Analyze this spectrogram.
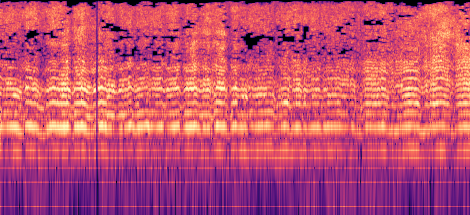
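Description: A mosquito's steady, high, nasal whine that wavers gently in pitch.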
